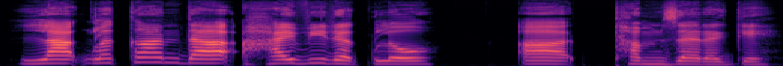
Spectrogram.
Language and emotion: Manipuri, neutral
